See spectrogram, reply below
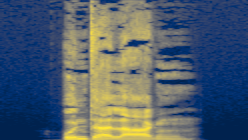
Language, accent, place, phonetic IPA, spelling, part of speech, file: German, Germany, Berlin, [ˈʊntɐlaːɡn̩], Unterlagen, noun, De-Unterlagen.ogg
- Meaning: plural of Unterlage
